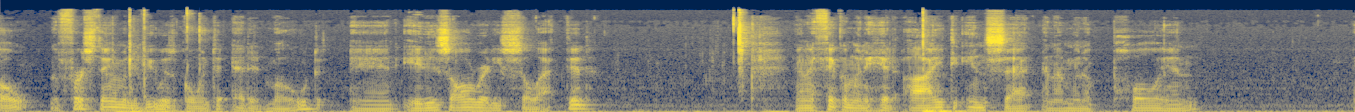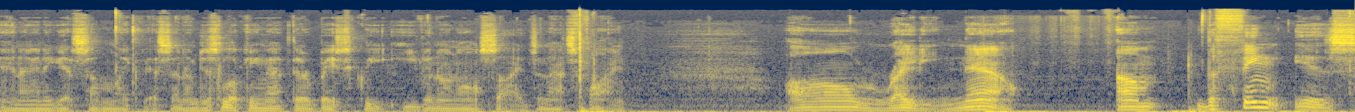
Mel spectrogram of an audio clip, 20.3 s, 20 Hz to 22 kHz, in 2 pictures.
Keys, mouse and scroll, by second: 1.0 Tab, 6.9 i, 14.5 a.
